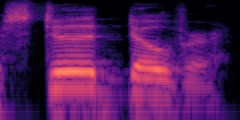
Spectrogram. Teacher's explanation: the D connect the D to the word over okay because what you're doing is you're pausing in between there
